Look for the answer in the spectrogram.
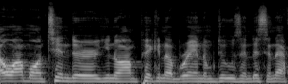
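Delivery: ordinary talk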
